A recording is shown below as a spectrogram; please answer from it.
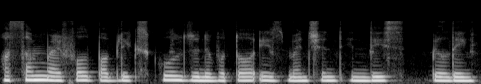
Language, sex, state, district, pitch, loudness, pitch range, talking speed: English, female, Nagaland, Kohima, 180 Hz, -13 LUFS, 175-185 Hz, 125 wpm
